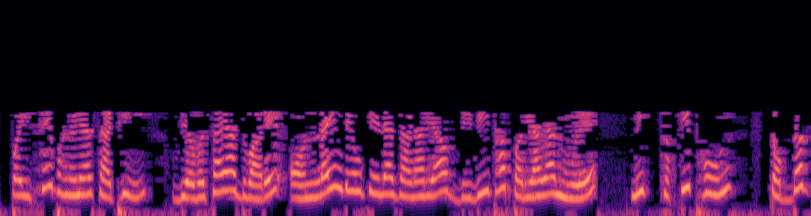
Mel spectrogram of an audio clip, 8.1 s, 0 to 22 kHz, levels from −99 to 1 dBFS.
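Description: From start to finish the speech sounds watery and swirly, with a dull, muffled top where nothing survives above 3 kHz, heavy smearing of consonant attacks, and metallic chirps on s sounds. This is likely MP3 compression starved of bits, which fits a very low bitrate of about 8 kbps. The encoder has cut the treble at a fixed point and zeroed weak frequency lines, and those lines flicker on and off from frame to frame.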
